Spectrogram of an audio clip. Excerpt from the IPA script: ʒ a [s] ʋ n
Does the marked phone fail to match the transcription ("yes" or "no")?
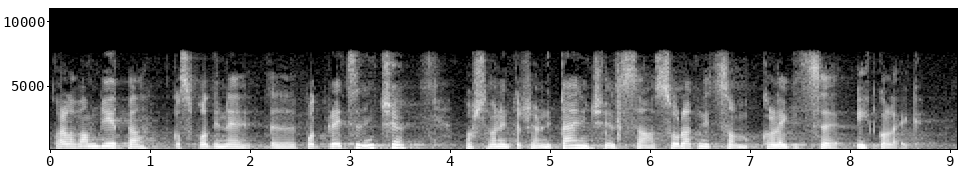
yes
